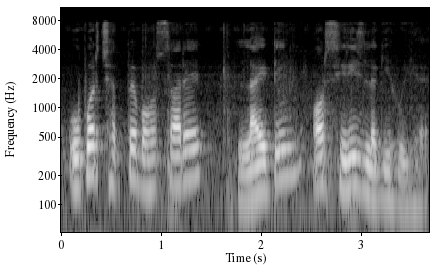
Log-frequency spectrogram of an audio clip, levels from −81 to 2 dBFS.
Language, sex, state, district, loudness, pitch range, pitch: Hindi, male, Chhattisgarh, Bastar, -18 LUFS, 110-175 Hz, 150 Hz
